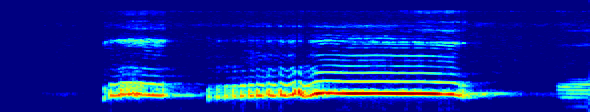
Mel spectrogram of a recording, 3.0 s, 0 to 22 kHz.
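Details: Barbary dove calling in the evening, a recording used as a lure for doves slow to call: a short rolling trill near 0.5 seconds, then one long throaty coo that wavers, then holds a steady pitch and fades.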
